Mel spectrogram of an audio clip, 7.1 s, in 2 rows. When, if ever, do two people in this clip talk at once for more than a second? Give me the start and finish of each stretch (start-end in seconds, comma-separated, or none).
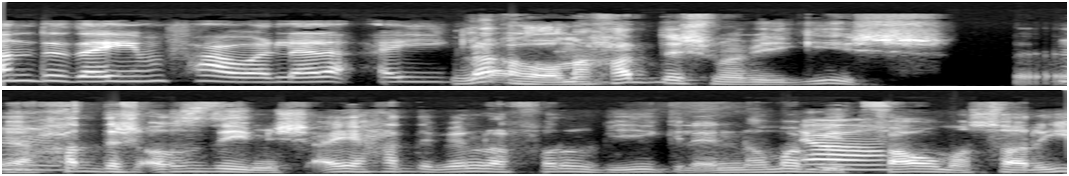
none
